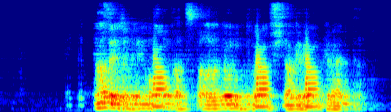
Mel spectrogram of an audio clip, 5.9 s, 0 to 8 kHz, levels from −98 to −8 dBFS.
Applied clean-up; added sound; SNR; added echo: neural mask model DeepFilterNet 3.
